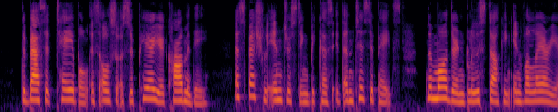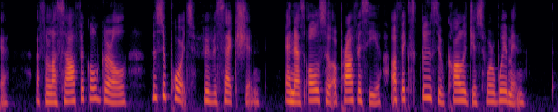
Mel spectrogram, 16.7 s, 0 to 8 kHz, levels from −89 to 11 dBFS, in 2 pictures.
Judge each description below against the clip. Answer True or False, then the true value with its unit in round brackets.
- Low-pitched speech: False (210 Hz)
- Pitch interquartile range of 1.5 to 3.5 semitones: True (3.2 semitones)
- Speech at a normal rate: False (125 wpm)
